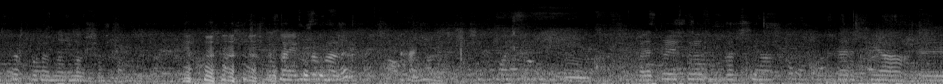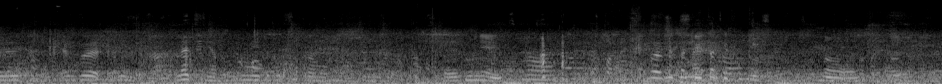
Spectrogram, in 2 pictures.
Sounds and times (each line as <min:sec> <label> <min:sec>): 0:00.0 crowd gathering before contemporary music concert 0:18.8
